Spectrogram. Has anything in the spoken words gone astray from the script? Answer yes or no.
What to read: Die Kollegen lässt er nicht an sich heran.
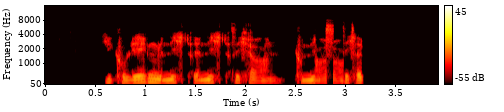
yes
